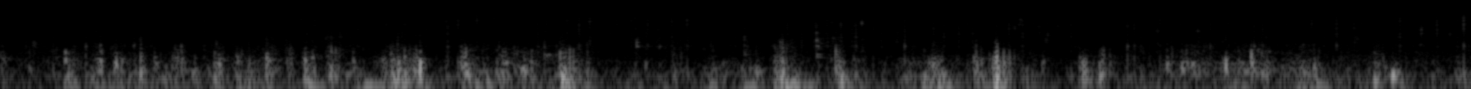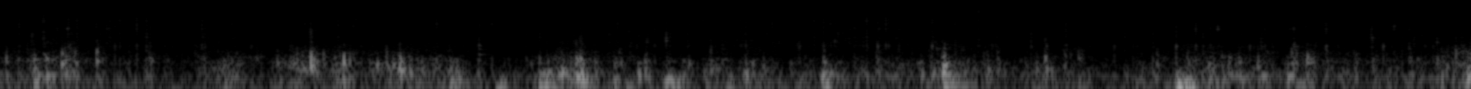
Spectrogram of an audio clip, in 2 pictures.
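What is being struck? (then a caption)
Rubber spiky squishy ball. Fingers rub and squeeze the spikes of a fist-sized green rubber or silicone spiky puffer ball while long painted nails scratch through them, close to the recorder. A dense, continuous run of soft, muffled squishing and rubbery scratching, heavy in the low end, with brief louder squeezes standing out.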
